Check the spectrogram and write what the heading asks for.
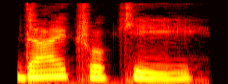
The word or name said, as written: ditrochee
